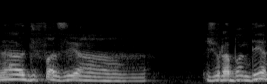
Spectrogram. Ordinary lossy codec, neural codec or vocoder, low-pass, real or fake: Opus, 64 kbps; none; 7.2 kHz; real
